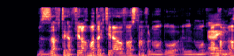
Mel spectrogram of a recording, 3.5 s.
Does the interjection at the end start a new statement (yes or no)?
no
